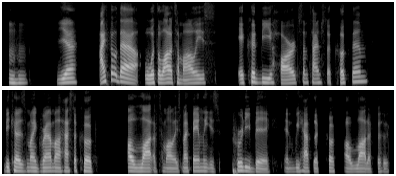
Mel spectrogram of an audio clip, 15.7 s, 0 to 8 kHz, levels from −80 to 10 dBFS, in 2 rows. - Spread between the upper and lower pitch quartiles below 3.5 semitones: Yes, average, 2.9 semitones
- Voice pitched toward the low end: Yes, low, 125 Hz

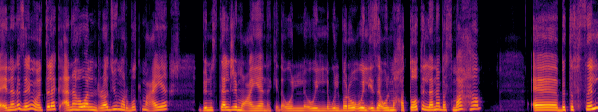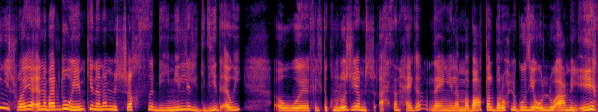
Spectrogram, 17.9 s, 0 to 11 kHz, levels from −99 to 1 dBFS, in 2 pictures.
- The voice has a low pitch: No, very high, 250 Hz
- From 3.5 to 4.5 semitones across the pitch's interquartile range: Yes, average, 4.2 semitones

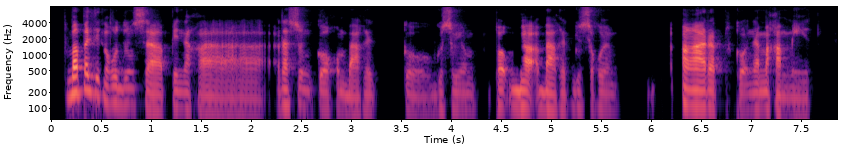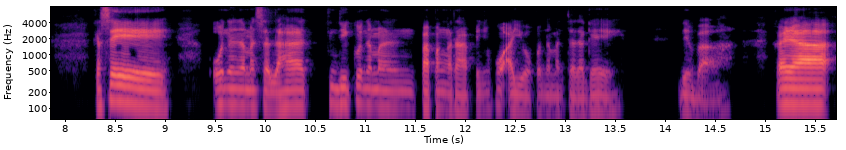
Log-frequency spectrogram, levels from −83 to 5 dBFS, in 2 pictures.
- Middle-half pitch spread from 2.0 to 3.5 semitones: No, average, 4.3 semitones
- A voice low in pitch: Yes, low, 105 Hz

